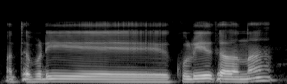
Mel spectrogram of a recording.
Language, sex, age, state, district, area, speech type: Tamil, male, 18-30, Tamil Nadu, Namakkal, rural, spontaneous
